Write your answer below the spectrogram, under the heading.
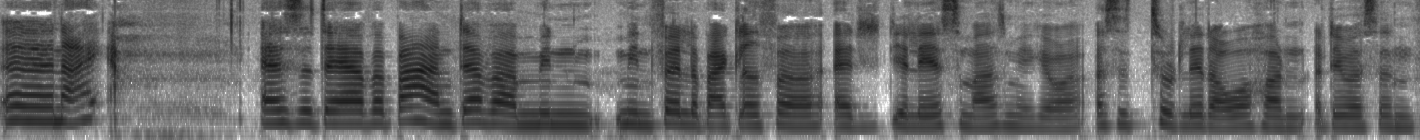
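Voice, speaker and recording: A woman speaks at a medium pitch and a fairly quick pace. She has an unremarkable speaking voice with fairly even intonation. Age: 20s. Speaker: medical student. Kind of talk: casual interview.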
